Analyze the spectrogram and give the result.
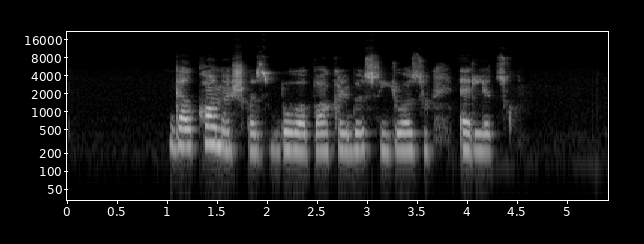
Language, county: Lithuanian, Vilnius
